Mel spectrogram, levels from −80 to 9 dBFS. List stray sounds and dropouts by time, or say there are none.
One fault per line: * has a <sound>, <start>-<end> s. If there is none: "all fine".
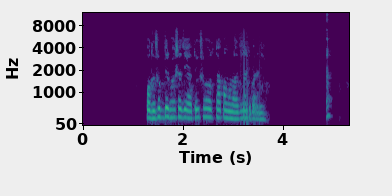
* has a laugh, 4.8-5.0 s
